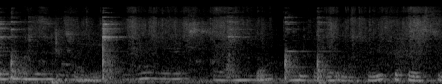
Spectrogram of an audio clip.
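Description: A kitchen knife cutting tomatoes in a plastic bowl, tapping and scraping against the bowl, with a few sharp clicks at the start, about a second in and near three seconds.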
